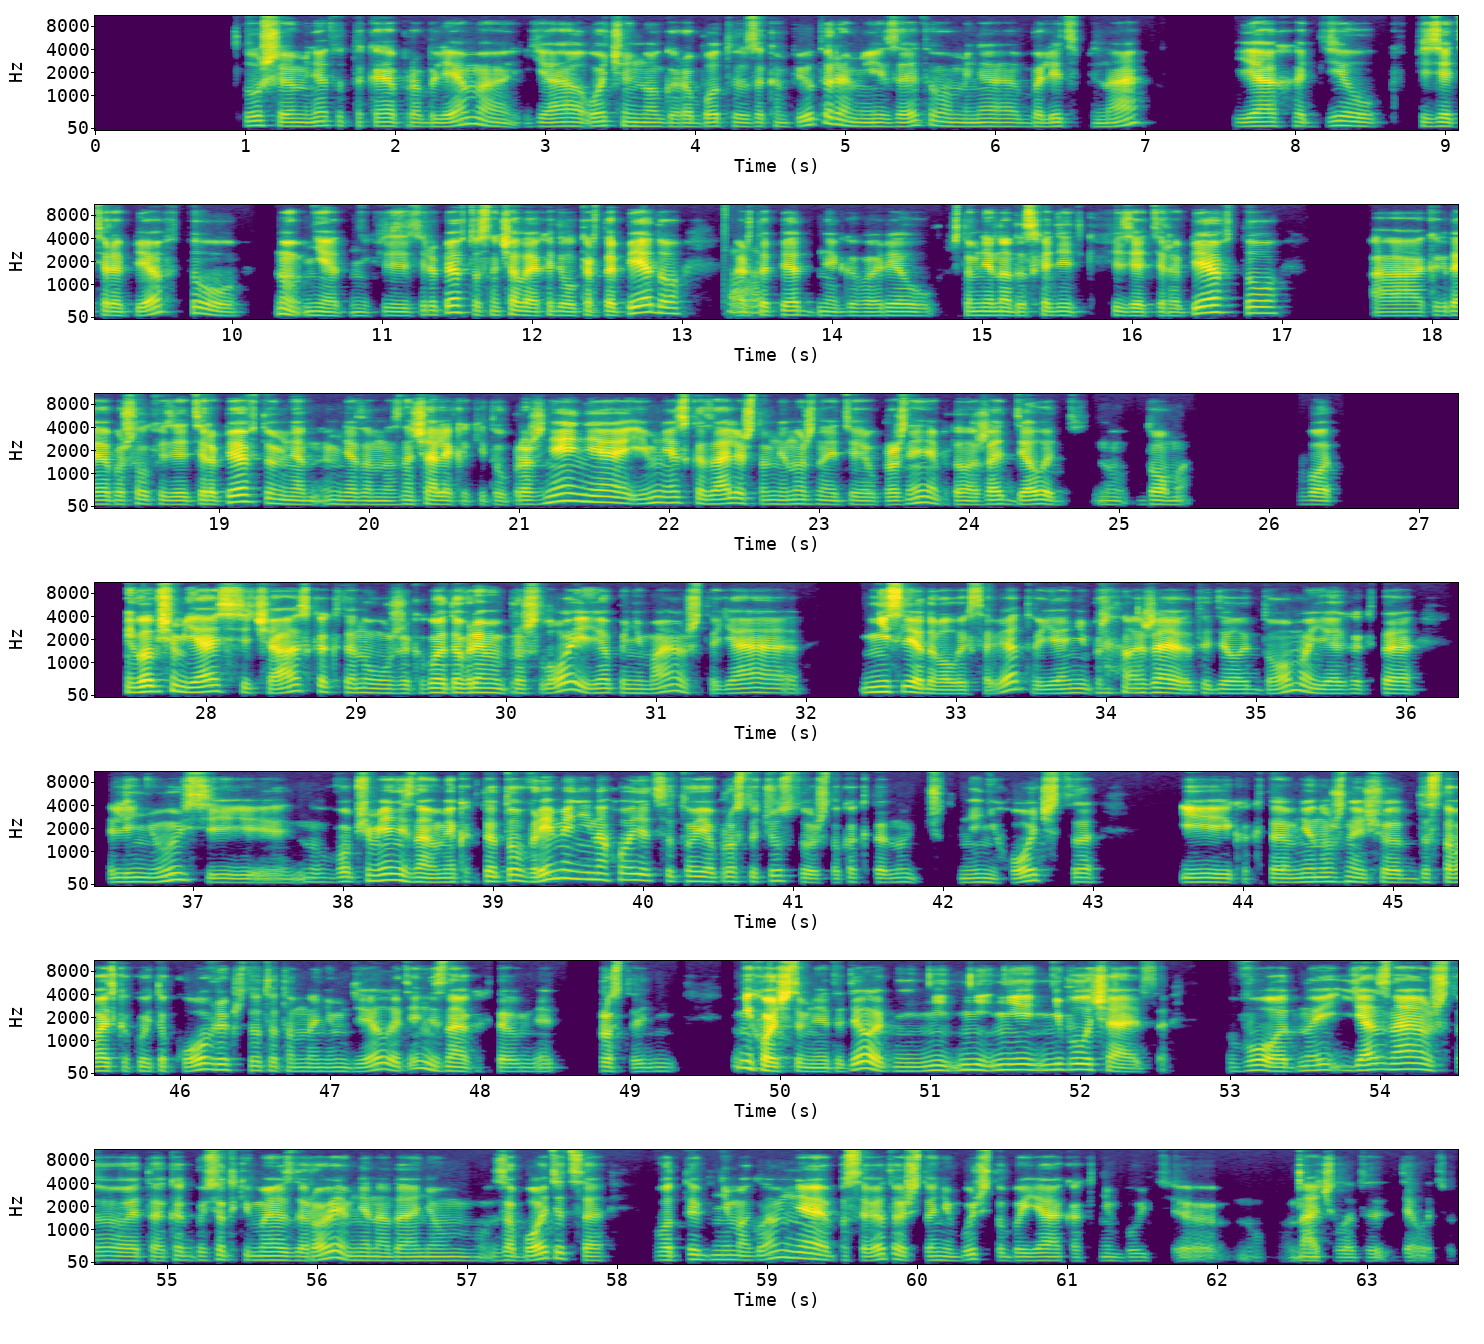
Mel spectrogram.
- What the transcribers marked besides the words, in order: laughing while speaking: "продолжаю"
- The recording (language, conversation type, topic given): Russian, advice, Как выработать долгосрочную привычку регулярно заниматься физическими упражнениями?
